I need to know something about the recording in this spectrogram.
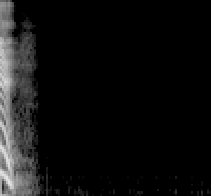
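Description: The last syllable of a woman's speech, falling in pitch and cut off within the first moment, followed by dead silence.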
